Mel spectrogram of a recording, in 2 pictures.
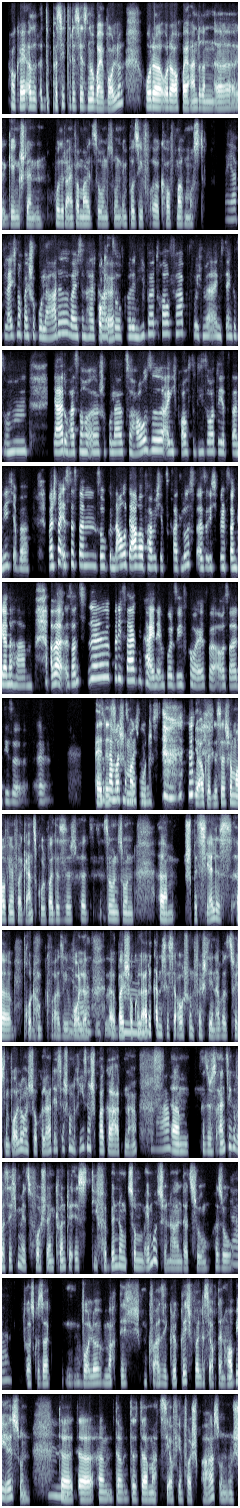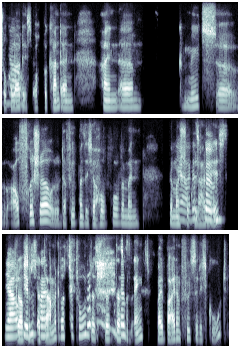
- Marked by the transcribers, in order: stressed: "die"; chuckle; unintelligible speech; laughing while speaking: "Produkt"; laughing while speaking: "auch"; giggle
- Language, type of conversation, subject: German, advice, Warum kaufe ich trotz Sparvorsatz immer wieder impulsiv ein?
